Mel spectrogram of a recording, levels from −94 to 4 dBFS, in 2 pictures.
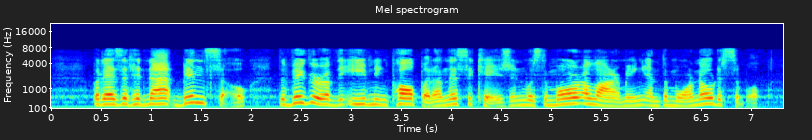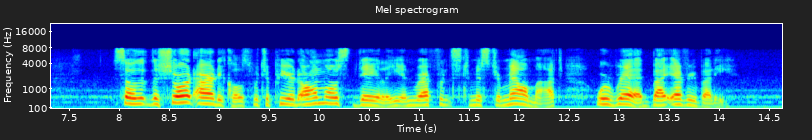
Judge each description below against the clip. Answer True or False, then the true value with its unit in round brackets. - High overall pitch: True (215 Hz)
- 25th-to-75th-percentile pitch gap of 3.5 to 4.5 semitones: True (4.0 semitones)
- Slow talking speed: False (170 wpm)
